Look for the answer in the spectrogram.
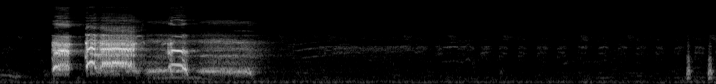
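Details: Red junglefowl crowing: one loud, harsh, broken crow of about two seconds with rough stacked harmonics, then near silence with faint high tones and two short clicks at the end.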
